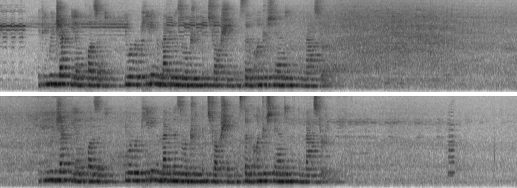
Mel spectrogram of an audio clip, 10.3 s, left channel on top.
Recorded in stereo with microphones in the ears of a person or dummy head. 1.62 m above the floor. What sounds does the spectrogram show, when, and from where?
0.8 s a woman speaking: 20° left (ahead or behind), 3 m; by 6.6 s 80° right, 3 m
